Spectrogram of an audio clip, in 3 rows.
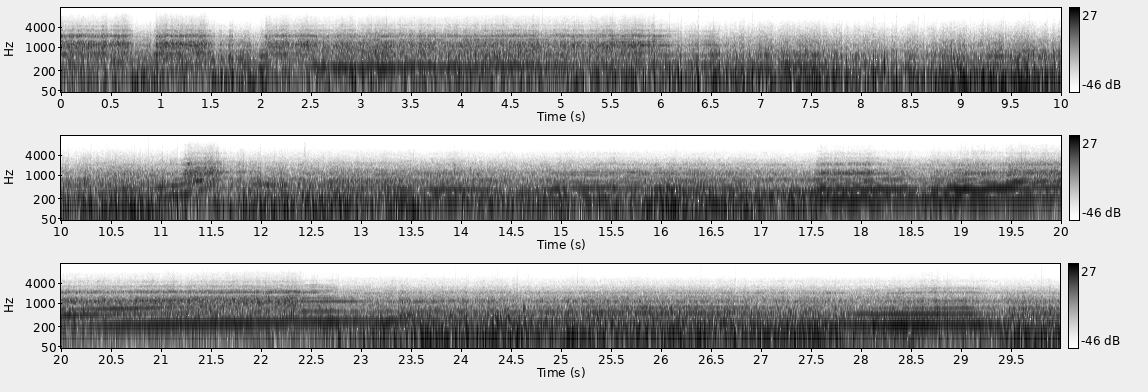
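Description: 2013 Porsche Boxster S (981)'s flat-six engine running hard on track, heard from inside the cabin over road and wind noise. It holds high revs at first, its pitch sweeps down under braking and through a downshift from fourth to third with a sharp dip near the middle, then it climbs again as the car accelerates.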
